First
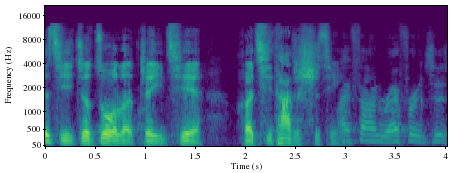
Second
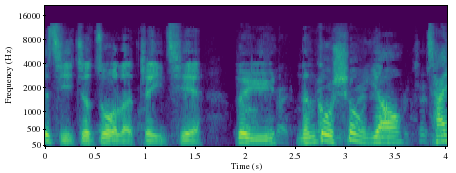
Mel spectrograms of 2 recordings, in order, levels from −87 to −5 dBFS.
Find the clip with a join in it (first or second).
second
